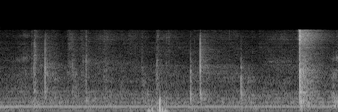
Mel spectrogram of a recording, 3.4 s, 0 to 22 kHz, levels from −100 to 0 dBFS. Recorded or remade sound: remade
